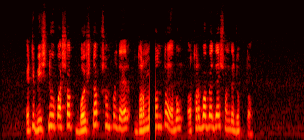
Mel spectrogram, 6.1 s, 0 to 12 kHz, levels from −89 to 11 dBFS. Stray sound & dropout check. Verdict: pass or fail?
fail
